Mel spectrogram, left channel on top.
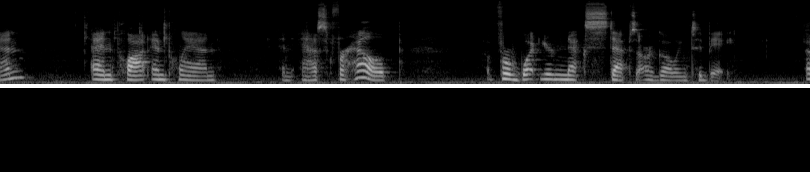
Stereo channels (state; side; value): silent; right; digital silence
